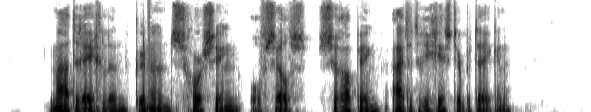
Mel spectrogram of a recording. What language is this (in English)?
Dutch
